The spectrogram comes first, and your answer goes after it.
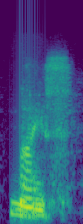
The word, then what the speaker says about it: Gneiss: So that's a nice kind of florally pattern, and that one's called, and it's spelled Gneiss, but it's actually pronounced Gneiss, just so you know.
